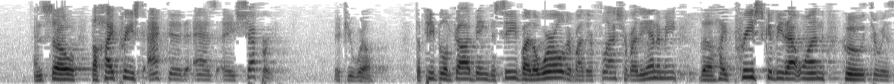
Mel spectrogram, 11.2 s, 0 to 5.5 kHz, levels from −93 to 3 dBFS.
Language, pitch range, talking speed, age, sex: English, 145-190 Hz, 210 wpm, 50-69, male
